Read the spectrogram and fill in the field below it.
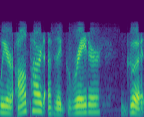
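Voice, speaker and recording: A woman speaks at a fairly slow pace with a medium pitch. Her pitch varies in an ordinary way. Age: 60s. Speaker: radio host. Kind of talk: casual chat.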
